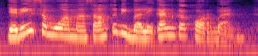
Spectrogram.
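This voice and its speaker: A middle-aged woman psychiatrist chatting on a live stream in a fairly high voice. She explains things casually, jokes around and laughs often. Her delivery swings between excited bursts and quiet low asides. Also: a little fast. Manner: playful, laughs often, jokes in mock foreign gibberish. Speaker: psychiatrist hosting a live mental health talk. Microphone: phone or laptop mic for an Instagram live.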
